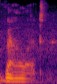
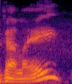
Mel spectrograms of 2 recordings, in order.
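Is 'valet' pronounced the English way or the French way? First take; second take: English; French. First: It is pronounced the English way, with a final t. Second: It is pronounced the French way, without a final t. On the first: "pronounce it the English way" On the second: "Valet is too French"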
